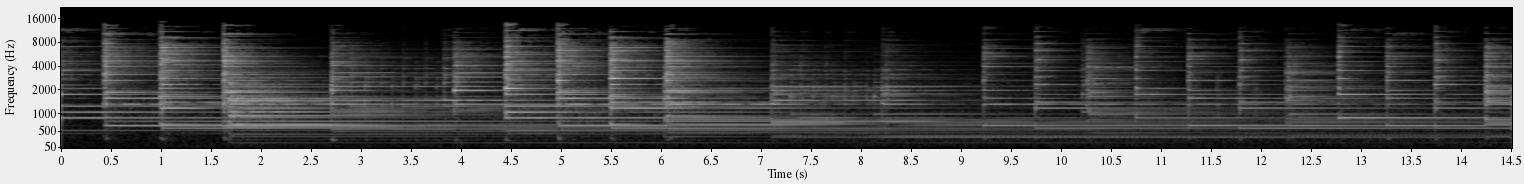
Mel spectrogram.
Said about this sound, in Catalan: El carilló del Palau de la Generalitat, les audicions que es presenten normalment són de dilluns a divendres, un quart d'hora a les 12 i un quart d'hora a les 6, i alguns dissabtes també, a les 12.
